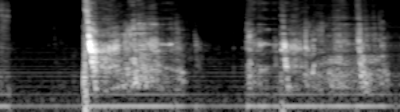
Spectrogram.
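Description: Metal slinky hanging from a plastic bowl, set vibrating so the bowl amplifies the spring: the sci-fi laser-blaster sound, heard twice, each zap starting sharply and ringing away, the first about a second in and the second a second and a half later.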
